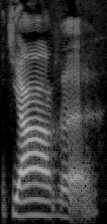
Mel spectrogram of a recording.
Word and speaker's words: Jahre: So there are words, the word for year starts with a J, it's Jahre, and it's Jahre. Jahre, because the J does not make a J sound, it makes a y sound.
